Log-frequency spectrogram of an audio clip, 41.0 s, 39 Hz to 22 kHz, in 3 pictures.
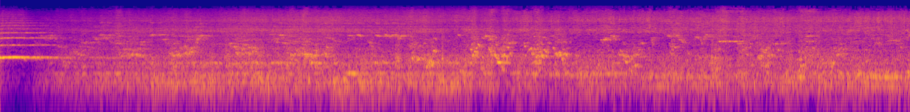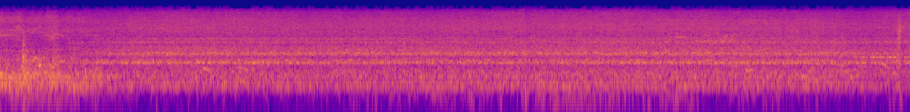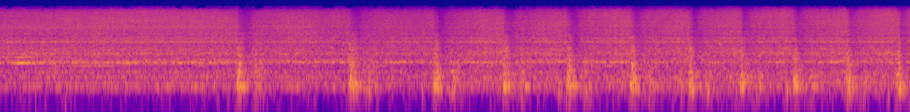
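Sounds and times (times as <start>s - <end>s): steam locomotive hissing: 0.0s - 40.9s
squeaks: 1.3s - 12.7s.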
